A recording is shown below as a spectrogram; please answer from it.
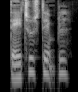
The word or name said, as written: DATOSTEMPLET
